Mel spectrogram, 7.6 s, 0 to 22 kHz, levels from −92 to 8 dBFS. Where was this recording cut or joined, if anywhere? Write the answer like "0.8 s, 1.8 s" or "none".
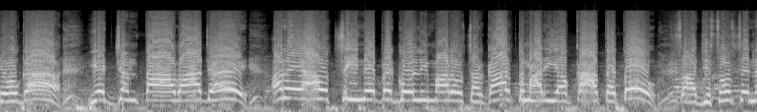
6.7 s

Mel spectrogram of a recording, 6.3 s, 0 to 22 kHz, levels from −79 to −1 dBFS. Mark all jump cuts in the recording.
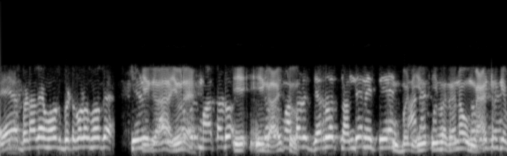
1.5 s

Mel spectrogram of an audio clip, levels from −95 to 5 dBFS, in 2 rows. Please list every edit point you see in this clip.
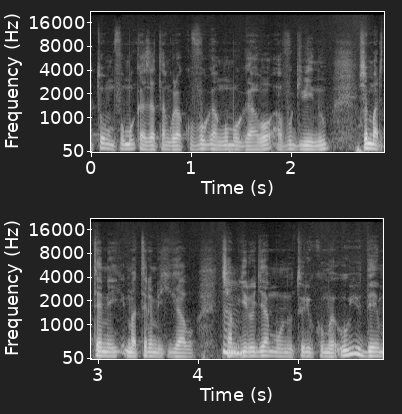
none

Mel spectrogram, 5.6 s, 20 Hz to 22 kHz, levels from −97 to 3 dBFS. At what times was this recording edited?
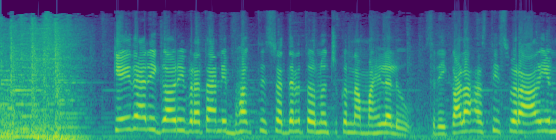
0.9 s

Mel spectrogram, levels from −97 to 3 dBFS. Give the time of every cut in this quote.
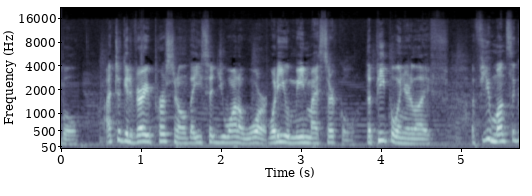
2.6 s, 4.8 s

